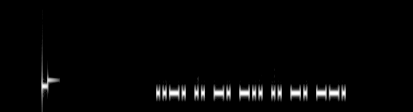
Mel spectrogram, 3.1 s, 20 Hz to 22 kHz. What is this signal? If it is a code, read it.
Morse code, heard as a keyed tone, about 52 wpm, 700 Hz. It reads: FINDING
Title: Sentences from Top 1100 Words - New Word Drill Alt - 50wpm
